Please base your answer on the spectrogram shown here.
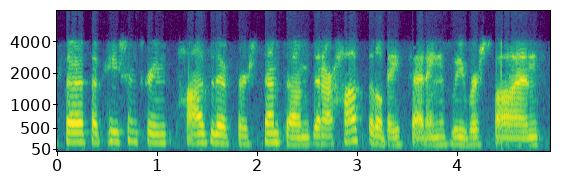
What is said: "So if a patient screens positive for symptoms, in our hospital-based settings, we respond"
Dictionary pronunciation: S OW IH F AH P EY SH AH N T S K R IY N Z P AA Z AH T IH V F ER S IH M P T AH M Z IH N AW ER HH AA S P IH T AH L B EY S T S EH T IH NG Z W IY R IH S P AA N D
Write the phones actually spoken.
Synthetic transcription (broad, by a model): S OW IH F AH P EY SH AH N T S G R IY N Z P AA Z AH T IH V F ER S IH M P T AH M Z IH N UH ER HH AA S P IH T L B EY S S EH T IH NG Z W IY R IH S P AA N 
